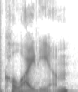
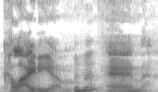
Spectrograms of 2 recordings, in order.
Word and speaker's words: Kaleidium: And I said, so think about it as a kaleidoscope. How would you say kaleidoscope? And then just add the ium at the end of Kaleidium.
